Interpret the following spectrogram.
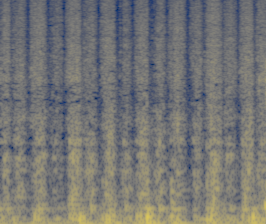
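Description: An unpeeled apple being grated on a stainless steel box grater: fast repeated rasping strokes, several a second, as the fruit is rubbed up and down the blades.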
